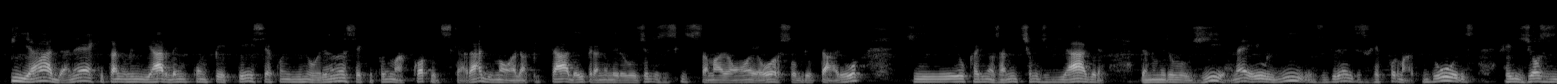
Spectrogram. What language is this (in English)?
Portuguese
